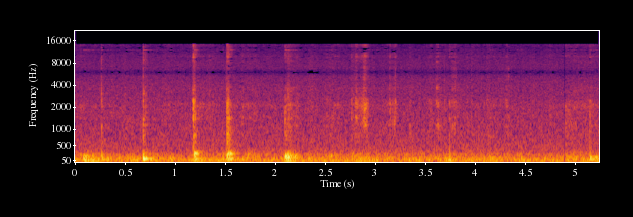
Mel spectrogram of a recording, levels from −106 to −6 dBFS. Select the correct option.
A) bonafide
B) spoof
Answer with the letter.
A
